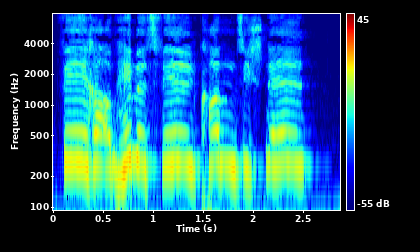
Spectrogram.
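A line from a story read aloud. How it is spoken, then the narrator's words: Calling out. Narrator (German): rief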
